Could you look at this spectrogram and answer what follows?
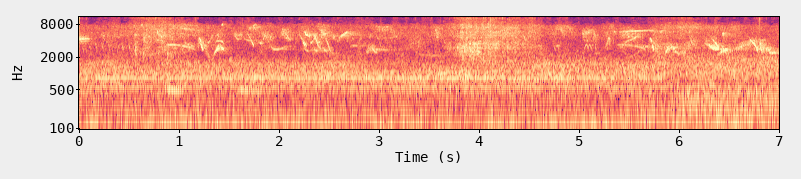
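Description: Several wild birds chirping and calling in short notes over a steady low rumble, with a faint steady hum that fades out about six seconds in.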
